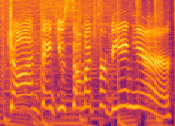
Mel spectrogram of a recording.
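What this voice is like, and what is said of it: Polished podcast-host voice, raised pitch. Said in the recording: “you have mastered that podcast voice. I feel like it goes to another octave right there.”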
